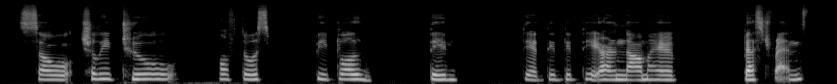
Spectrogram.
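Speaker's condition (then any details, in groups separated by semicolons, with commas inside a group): Stutter; stutter diagnosed at age 5, increased with age, about 20 speech therapists in childhood, paid for cure scam; ongoing speech therapy, goals self-acceptance and disclosure, work accommodation to type in meeting chat, read aloud by others; not mild stutter, speaks short remarks, types longer ones, bad days block even two sentences; repeated sounds, repeated words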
